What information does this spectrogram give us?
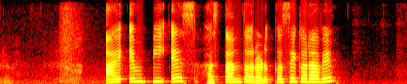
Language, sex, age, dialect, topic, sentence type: Marathi, female, 36-40, Standard Marathi, banking, question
